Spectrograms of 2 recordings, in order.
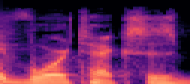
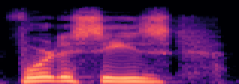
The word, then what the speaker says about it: vortices: Uh, and they realize they actually call it out on the website saying the correct grammatical pronunciation is vortices, but that's hardly ever used.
